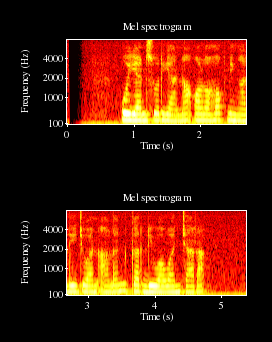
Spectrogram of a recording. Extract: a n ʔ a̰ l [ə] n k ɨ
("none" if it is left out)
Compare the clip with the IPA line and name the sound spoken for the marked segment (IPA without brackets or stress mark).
ə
